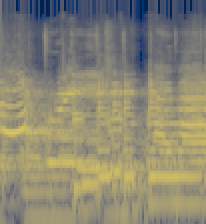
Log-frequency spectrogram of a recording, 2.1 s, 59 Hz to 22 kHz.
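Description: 1964 doo-wop vocal group record: male group harmony singing over guitar and bass, with a sliding sung note at the start and held notes near the end.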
